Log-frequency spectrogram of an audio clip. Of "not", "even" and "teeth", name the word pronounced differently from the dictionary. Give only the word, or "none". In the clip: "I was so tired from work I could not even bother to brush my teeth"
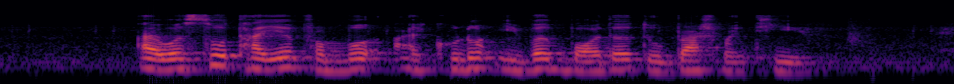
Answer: teeth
